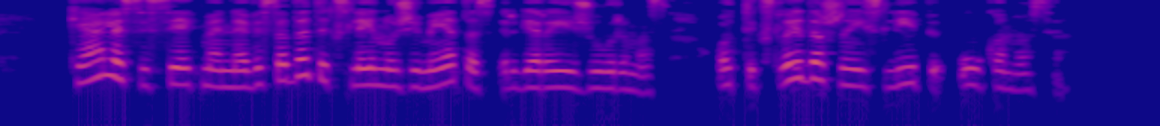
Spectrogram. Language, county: Lithuanian, Klaipėda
